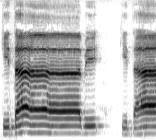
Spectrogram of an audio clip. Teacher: তায়ের উপরে খারা জবর আসার কারণে এক আলিফ টান হবে, মাদ্দে তবাই।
